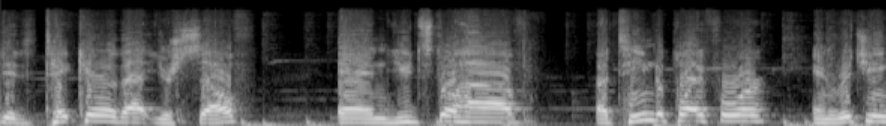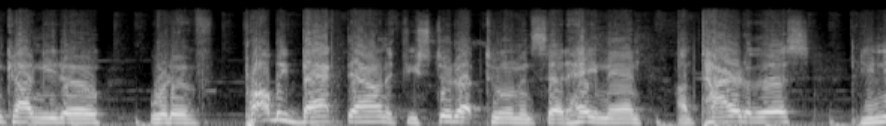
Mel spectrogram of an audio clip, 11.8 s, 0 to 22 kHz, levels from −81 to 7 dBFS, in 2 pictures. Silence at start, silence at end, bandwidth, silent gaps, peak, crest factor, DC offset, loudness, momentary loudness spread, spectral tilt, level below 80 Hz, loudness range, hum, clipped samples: 0 s; 0 s; 16 kHz; none; -4 dBFS; 8 dB; under 0.1%; -13 LUFS; 9 LU; -6 dB/octave; -30 dBFS; 1 LU; none; under 0.1%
